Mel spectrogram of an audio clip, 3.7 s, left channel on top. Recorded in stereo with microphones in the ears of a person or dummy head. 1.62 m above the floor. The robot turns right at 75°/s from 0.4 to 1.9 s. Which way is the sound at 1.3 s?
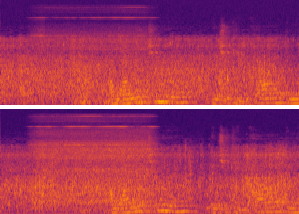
165° left.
